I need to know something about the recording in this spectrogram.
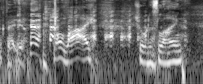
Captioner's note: laughs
